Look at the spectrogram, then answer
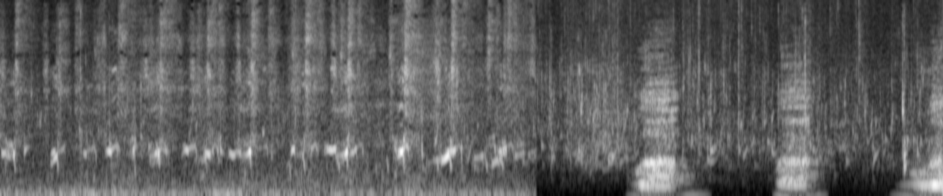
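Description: A walrus gives short, deep, rough grunting bursts over splashing water.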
